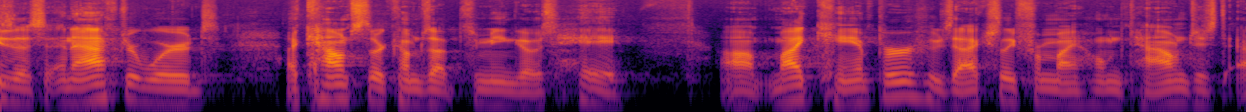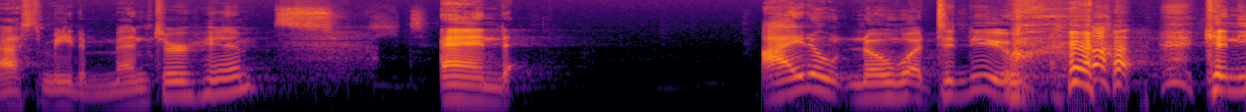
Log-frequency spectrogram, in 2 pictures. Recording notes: This very special episode of The Hidden Acres Podcast was recorded LIVE in front of the students at Forged, the student ministry of Stonebridge Church in Boone, IA.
